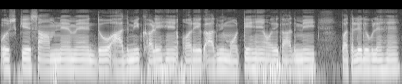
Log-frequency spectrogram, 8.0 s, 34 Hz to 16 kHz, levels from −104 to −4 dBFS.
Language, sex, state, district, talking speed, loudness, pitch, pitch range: Hindi, male, Jharkhand, Deoghar, 135 wpm, -15 LUFS, 100 Hz, 95-105 Hz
